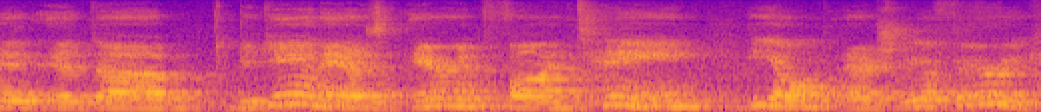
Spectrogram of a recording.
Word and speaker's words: Fontaine: So, first let's talk about how fountain fairy is pronounced. Fountain or fontain. Not certain how it got fontine. Yeah. Named f. Why we call it fountain when it's actually spelled Fontaine, but it is what it is.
